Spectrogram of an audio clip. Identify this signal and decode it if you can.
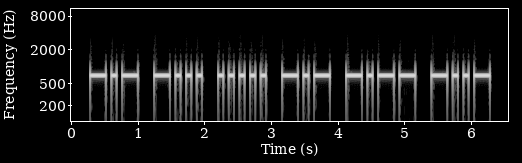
Morse code, heard as a keyed tone, about 15 wpm, 700 Hz. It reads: KB5KYX
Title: K1USN SST QSO Practice - 15wpm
